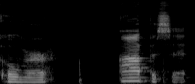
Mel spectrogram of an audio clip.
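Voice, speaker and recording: A man's voice: fairly low pitch, slow, bright, forceful tone. A man teaching a math lesson in a casual, playful way with joking asides. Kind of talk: casual lecture.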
